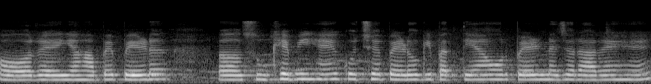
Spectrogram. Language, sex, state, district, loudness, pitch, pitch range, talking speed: Hindi, female, Chhattisgarh, Raigarh, -17 LUFS, 225 Hz, 215-230 Hz, 165 wpm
